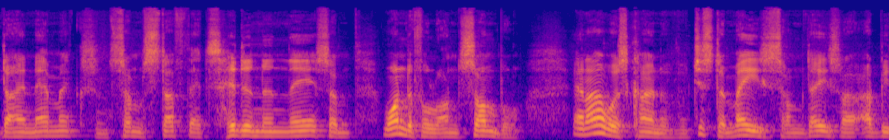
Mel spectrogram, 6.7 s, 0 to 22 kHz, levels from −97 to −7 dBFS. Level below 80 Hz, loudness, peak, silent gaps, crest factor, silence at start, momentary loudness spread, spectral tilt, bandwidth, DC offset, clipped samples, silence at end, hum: -82 dBFS; -33 LUFS; -14 dBFS; none; 20 dB; 0 s; 8 LU; -2.5 dB/octave; 17.5 kHz; under 0.1%; under 0.1%; 0 s; none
